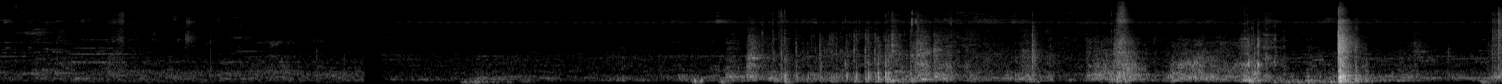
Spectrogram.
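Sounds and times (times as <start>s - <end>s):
packaging rustling and clattering: 7.2s - 13.8s.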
